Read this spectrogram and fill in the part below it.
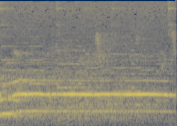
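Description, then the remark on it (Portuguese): A wolf's long, drawn-out howl holds a steady pitch without a break, sounding far off over a faint noisy backdrop, with no one talking. “O sangue vai trazer o lobo. Eu passo o cupcake, passo e devolvo pra ela. Obrigado, tá? Tu escuta ao longe um uivo.”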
